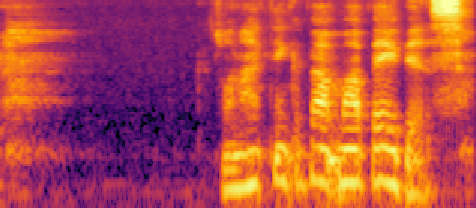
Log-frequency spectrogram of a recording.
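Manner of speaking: slow, tearful whisper; emotional whisper. Real, not acted. A mother thinking of her daughters, slow tearful whisper. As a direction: let the words catch as you think of them. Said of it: "I'm trying not to get emotional".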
